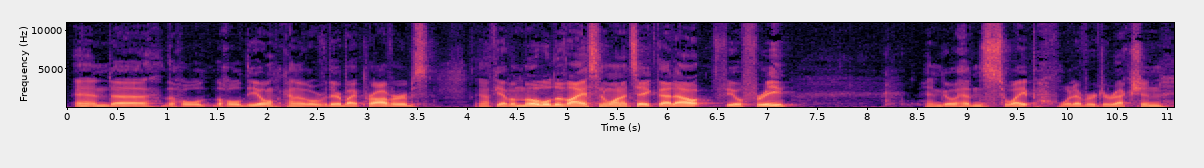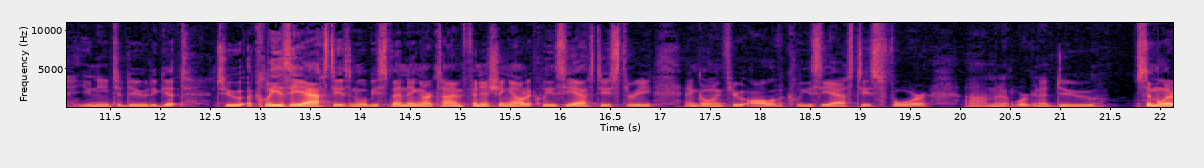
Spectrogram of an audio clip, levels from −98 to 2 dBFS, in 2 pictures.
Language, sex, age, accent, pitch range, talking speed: English, male, 30-49, American, 85-110 Hz, 180 wpm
